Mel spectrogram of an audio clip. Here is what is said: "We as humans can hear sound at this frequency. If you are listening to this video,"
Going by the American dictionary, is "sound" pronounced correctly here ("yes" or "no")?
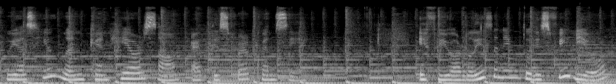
no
